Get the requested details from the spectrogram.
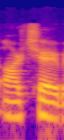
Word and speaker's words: Archer: مثل اینجا مثلا من گفتم آرکر، ولی تو لیسنینگ آرچر بودش.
